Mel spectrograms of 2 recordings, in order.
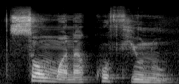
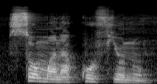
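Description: Both takes have the same delivery.

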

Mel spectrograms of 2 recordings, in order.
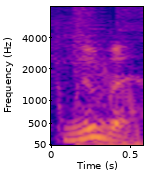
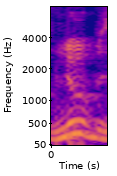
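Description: First: The word ends without any s sound. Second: The word ends with an audible s sound. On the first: The speaker calls it right. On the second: The speaker calls it wrong.

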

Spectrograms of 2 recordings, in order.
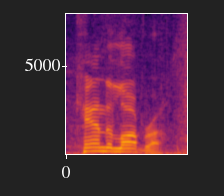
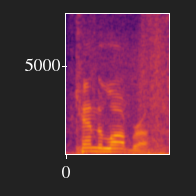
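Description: No difference in how they are said.

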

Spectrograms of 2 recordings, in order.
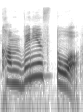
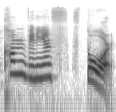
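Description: First: The two s sounds merge into one. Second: Both the final s and the next s are pronounced. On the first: The speaker calls it right. "어떻게 convenience store" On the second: The speaker calls it wrong. "convenience store이 아닌"

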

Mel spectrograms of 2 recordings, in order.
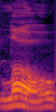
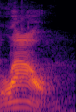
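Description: First: The name rhymes with 'go'. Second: The name rhymes with 'cow'. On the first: "He pronounces it low" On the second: "Brandon pronounces it Lau"

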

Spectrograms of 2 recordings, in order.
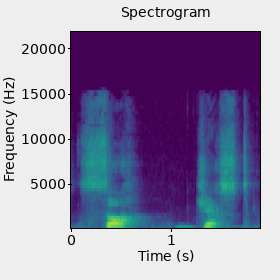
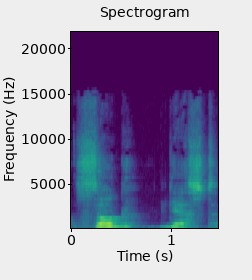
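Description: First: The double G sounds like a single J. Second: Both G sounds are pronounced separately. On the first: The speaker calls it right. "think of the double G as kind of the J sound in English" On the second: The speaker calls it wrong. "not suggest, as Finns often say"

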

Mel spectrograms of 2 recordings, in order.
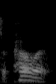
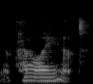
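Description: First: The word is said in a reduced, casual form. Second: The word is said in a careful, emphasized form. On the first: This is how people normally say it. "appellant is usually pronounced appellate" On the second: This is exaggerated to show the difference. "when I emphasize it, I don't want you to think people really walk around saying appellant"

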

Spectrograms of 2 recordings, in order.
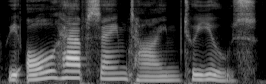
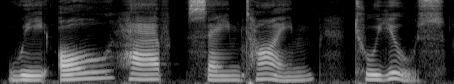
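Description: First: The sentence is said faster still. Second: The sentence is said at a normal pace. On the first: "좀 더 빨리요" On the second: "처음부터요"

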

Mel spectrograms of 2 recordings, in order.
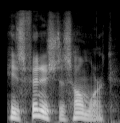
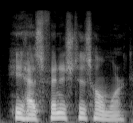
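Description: First: The word has is contracted onto he. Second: The word has is said in full. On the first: "He's finished his homework states a fact" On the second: "If we do not use a contraction when expected, we are signaling something different"

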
